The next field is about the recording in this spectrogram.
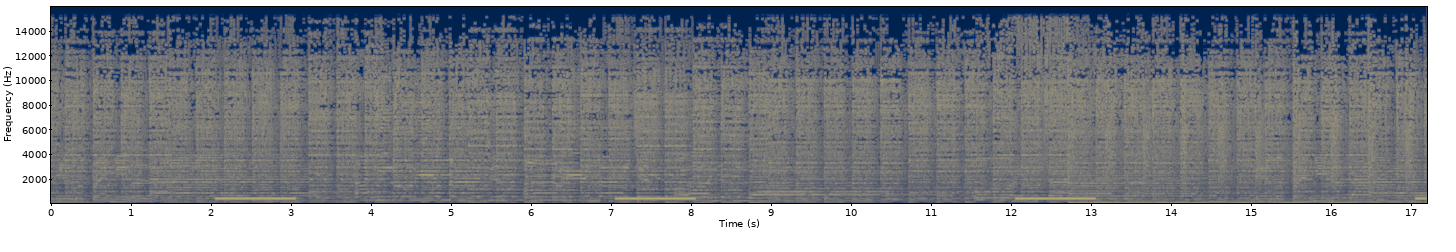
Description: Ringback tone (Europe, 425 Hz), with noise.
